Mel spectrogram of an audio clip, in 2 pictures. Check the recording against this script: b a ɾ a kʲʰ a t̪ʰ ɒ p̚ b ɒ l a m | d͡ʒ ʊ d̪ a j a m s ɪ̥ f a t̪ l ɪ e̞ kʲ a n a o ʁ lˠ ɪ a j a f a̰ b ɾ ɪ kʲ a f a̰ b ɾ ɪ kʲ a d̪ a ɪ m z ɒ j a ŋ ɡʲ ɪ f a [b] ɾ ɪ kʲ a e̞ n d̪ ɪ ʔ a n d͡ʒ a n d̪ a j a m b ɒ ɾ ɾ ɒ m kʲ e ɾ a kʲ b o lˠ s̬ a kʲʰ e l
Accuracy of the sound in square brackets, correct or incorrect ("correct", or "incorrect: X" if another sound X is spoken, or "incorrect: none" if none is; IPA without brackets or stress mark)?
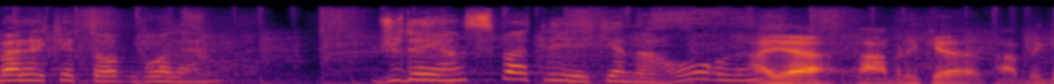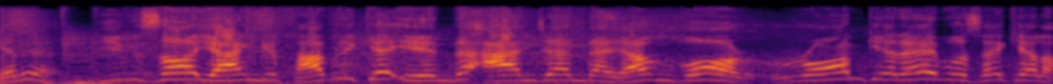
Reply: correct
